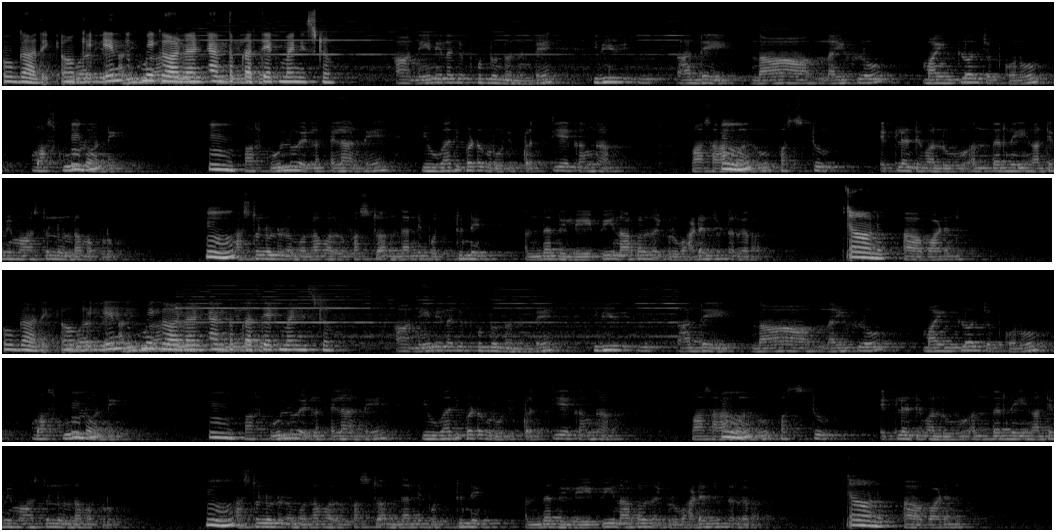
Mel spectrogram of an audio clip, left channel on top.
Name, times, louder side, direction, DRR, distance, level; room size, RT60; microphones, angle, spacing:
voice 1, 0.0-0.7 1.0-3.3 11.2-11.5 12.6-12.9 17.7-18.0 23.1-23.4 29.5-29.9, left 3 dB, 90° left, 12 dB, 0.6 m, -30 dB
voice 2, 0.6-2.7 3.9-8.9 9.2-10.4 10.8-11.7 12.9-16.6 17.4-18.8 19.3-22.2 23.3-25.9 26.3-28.6 30.0-30.6, left 1 dB, 20° left, 7 dB, 1.1 m, -39 dB
sound 1, 1.7-6.8, right 4 dB, 60° right, 1.5 m, -46 dB
19.0 x 7.2 x 5.7 m, 1.2 s
head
